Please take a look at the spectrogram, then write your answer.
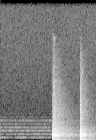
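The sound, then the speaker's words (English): Two firm knocks on a wooden door, then the start of a third, each a loud thud with a short ringing decay, following a moment of near silence with a faint hum. “It was Wednesday, and Ellie knocked at Steve's door.”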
